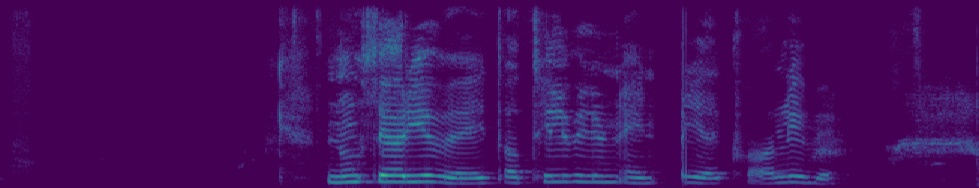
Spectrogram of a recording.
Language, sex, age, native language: Icelandic, male, 11, Icelandic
